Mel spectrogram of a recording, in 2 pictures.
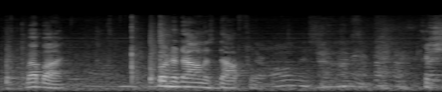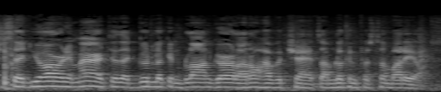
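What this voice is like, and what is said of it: Cajun accent. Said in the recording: “maybe you recognize my Cajun accent.”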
